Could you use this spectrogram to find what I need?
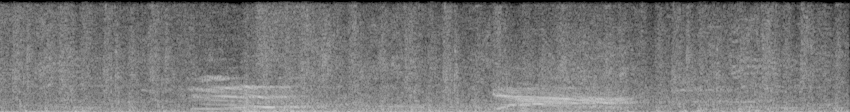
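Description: A monster lets out a shrill, wavering screech.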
